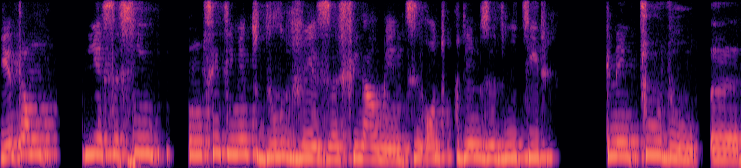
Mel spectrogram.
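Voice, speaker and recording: A somewhat breathy woman with medium pitch and a dark, mellow tone speaks at a fairly slow pace with ordinary pitch variation, in a dry, close sound with no echo. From Portugal (Lisbon), teen years in Macau. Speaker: communications adviser, mother. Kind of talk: casual interview chat.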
